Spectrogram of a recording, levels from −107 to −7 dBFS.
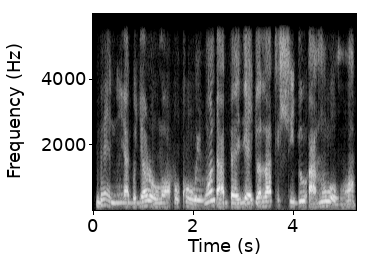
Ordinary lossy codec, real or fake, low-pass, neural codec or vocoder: none; fake; 5.4 kHz; codec, 16 kHz, 2 kbps, FreqCodec, smaller model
